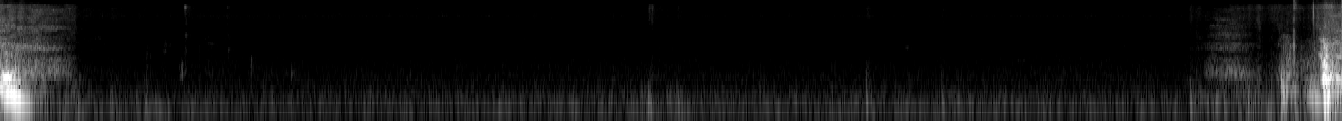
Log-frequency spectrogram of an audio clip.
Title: Sneezes into pillow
